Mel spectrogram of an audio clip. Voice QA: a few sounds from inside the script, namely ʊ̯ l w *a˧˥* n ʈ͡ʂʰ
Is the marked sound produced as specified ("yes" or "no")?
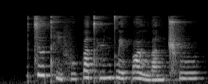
yes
